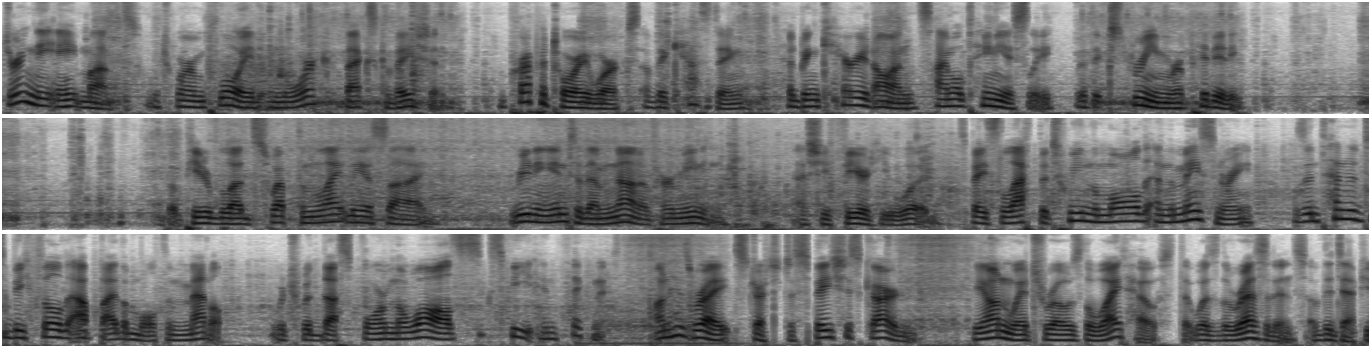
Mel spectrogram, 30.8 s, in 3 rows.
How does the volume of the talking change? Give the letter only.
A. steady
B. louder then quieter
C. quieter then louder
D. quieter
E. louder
A.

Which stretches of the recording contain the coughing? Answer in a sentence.
The coughing can't be heard in this clip.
